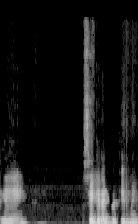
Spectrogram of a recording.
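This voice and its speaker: This woman's delivery is very slow. The pitch rises and falls in an ordinary way. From Spain, Salamanca. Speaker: pedagogue, hospital education specialist. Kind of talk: online talk to an audience.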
